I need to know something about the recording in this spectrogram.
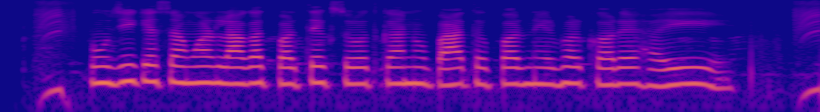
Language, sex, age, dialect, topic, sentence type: Magahi, female, 31-35, Southern, banking, statement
